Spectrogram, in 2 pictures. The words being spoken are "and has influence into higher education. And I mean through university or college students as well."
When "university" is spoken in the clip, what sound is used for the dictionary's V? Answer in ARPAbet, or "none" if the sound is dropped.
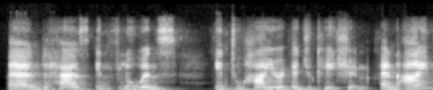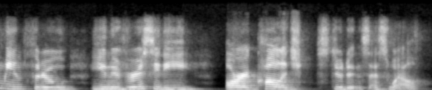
V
